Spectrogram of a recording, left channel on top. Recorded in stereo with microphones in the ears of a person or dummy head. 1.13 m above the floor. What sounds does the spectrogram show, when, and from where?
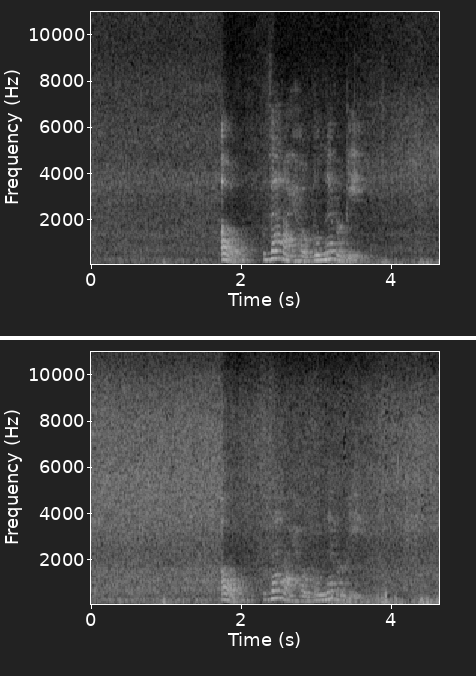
1.7 s a woman speaking: 55° left (ahead or behind), 0.6 m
